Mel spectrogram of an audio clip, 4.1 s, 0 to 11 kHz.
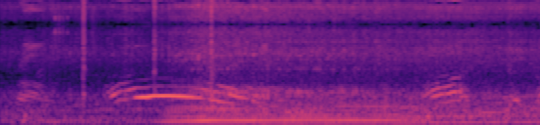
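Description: BMW 318i (E36) four-cylinder engine picking up about a second in and running steadily as the car pulls away, with a long drawn-out excited shout over it and more voice shortly before the end.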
